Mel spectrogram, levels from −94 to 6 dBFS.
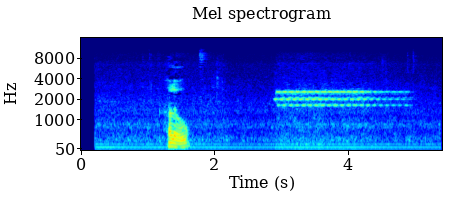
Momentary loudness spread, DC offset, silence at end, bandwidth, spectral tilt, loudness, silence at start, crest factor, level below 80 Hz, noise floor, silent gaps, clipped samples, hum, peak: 28 LU; under 0.1%; 0.45 s; 10.5 kHz; -6.5 dB/octave; -33 LUFS; 0.2 s; 26 dB; -66 dBFS; -59 dBFS; none; under 0.1%; 50 Hz at -60 dBFS; -12 dBFS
